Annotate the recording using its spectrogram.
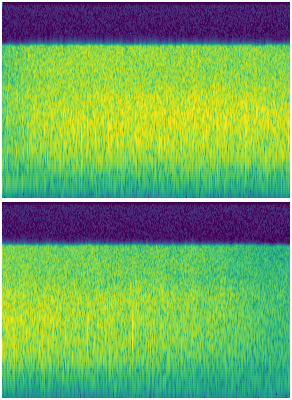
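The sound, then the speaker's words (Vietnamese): A large crowd claps loudly and continuously at the teacher's request during a talk on Vietnamese Buddhism, a dense wash of applause that holds steady for several seconds before gradually tapering off. No one speaks over it. “Cho thêm một tràng vỗ tay lớn nữa nào.”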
